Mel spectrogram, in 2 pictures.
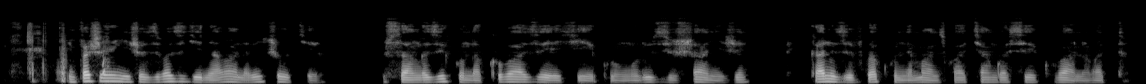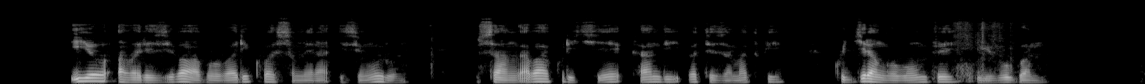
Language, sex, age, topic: Kinyarwanda, male, 18-24, education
